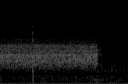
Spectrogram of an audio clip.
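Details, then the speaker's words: AN/PRC-10 tube VHF manpack radio after repairing shorted squelch relay: steady receiver hiss with squelch off, cutting abruptly to near silence as squelch closes; normal. "as power it all and we can hear the hissing because we've got our squelch off"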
